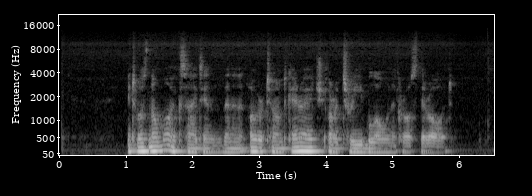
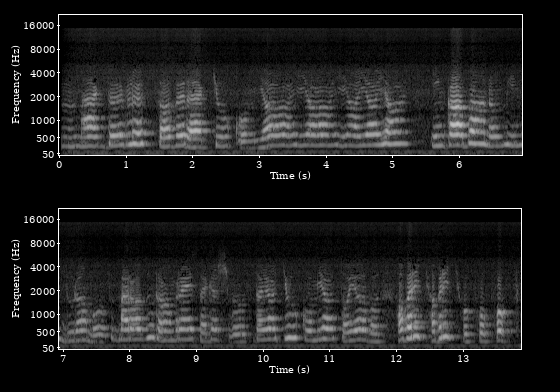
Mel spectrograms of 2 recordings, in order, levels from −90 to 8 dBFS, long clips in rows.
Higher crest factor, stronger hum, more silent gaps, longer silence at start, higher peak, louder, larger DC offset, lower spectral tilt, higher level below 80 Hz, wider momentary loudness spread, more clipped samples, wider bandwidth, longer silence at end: second, 16 dB vs 22 dB; second, none vs 50 Hz at -75 dBFS; neither; first, 1.05 s vs 0.05 s; about the same, -8 dBFS vs -10 dBFS; first, -24 LUFS vs -32 LUFS; neither; first, -8 dB/octave vs -4 dB/octave; first, -56 dBFS vs -74 dBFS; about the same, 14 LU vs 16 LU; neither; second, 10 kHz vs 15 kHz; first, 0.65 s vs 0.05 s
